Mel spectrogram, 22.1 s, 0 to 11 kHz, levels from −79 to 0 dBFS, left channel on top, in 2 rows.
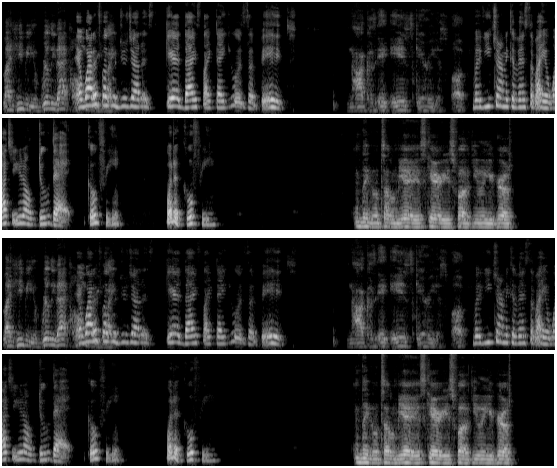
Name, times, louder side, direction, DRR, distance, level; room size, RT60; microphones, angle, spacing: voice 1, 0.0-2.3 6.9-9.2, right 1 dB, 5° right, 1.4 m, -37 dB
voice 2, 1.5-2.9 3.3-5.5 9.4-12.4 12.8-13.4 14.4-15.3, left 4 dB, 55° left, 0.5 m, -26 dB
voice 3, 18.1-21.2, right 2 dB, 50° right, 1.4 m, -26 dB
3.9 x 3.8 x 2.4 m
head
